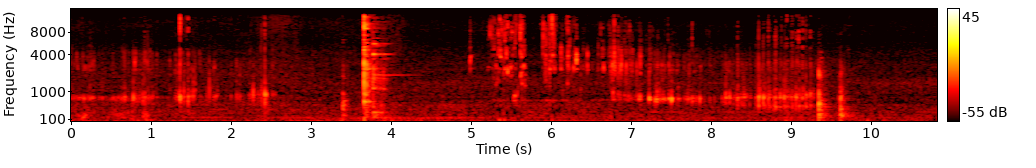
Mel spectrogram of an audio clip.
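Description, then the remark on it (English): A small amount of vanilla extract being poured, heard as a quiet trickle with light glassy clinks and soft handling noises, including one sharper clink early on. No one speaks. “He's poured the vanilla. That's done. Vanilla's in.”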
